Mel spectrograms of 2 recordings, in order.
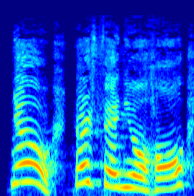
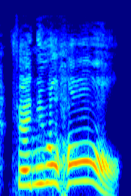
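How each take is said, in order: First: Faneuil Hall meaning funeral home, said higher; a mimicked Japanese man insists on Faneuil Hall, high and mock-accented. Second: Second Faneuil Hall said high and insistent; a mimicked Japanese man repeats Faneuil Hall as the correction; mock Japanese accent. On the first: Faneuil Hall in a higher mock accent. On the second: Faneuil Hall insisted in a higher mock accent. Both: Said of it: "very thick accents".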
